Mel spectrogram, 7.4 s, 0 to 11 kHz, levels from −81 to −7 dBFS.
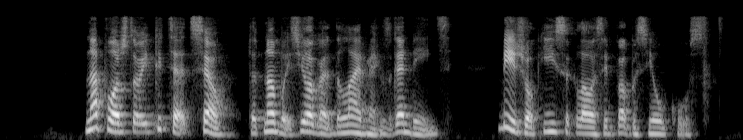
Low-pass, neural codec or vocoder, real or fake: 7.2 kHz; codec, 16 kHz, 1 kbps, X-Codec, HuBERT features, trained on LibriSpeech; fake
